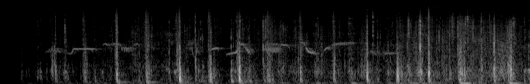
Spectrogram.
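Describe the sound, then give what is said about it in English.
Horses drawing three wagons clip-clop with many steady hoof strikes, fairly faint, while birds chirp alongside. “Wagons coming, Mr. Jamie. Three wagons.”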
